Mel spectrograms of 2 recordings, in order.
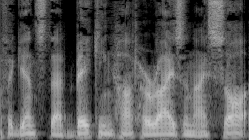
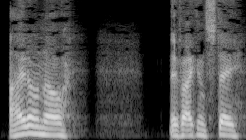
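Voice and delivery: halting, high, broken by pauses; stammering; 6 semitones higher than usual. A narrator's reading. Exhausted pilot answers Fuchs, stammering. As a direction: falter between phrases, struggling on. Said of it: "I stammered".

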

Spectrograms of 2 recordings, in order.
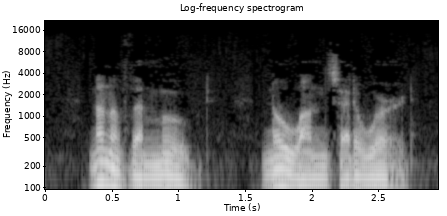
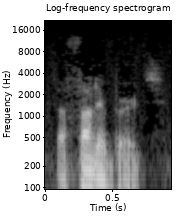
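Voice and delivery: ordinary delivery, nothing marked

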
